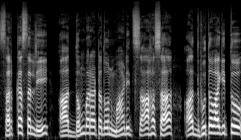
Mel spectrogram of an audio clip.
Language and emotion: Kannada, surprised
